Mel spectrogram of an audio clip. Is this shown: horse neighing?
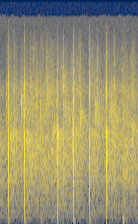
no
